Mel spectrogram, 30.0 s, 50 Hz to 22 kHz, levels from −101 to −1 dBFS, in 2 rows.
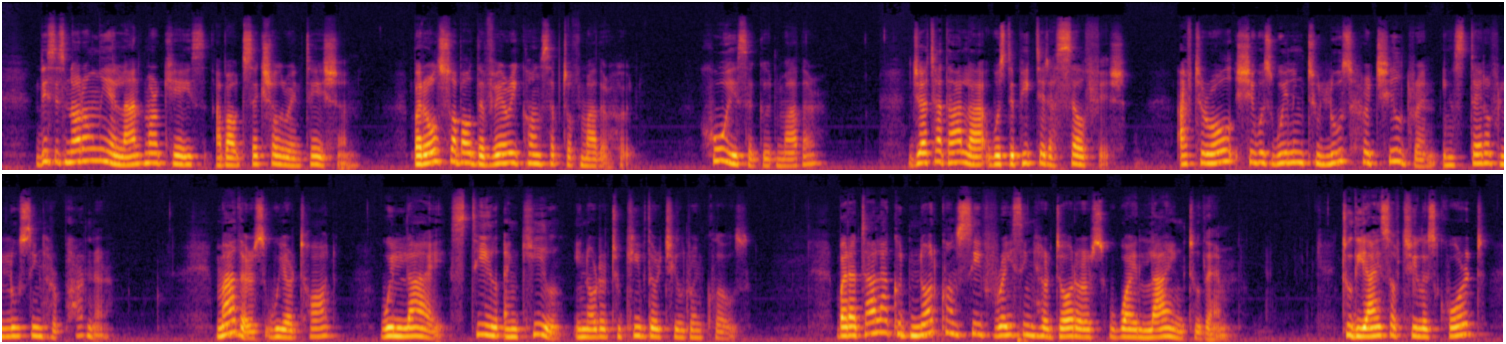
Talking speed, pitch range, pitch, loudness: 150 wpm, 165-215 Hz, 195 Hz, -21 LUFS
